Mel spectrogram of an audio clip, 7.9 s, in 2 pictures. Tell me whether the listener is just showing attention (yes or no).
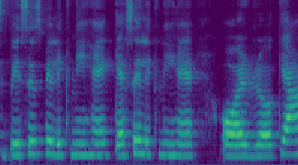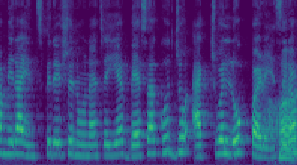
no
